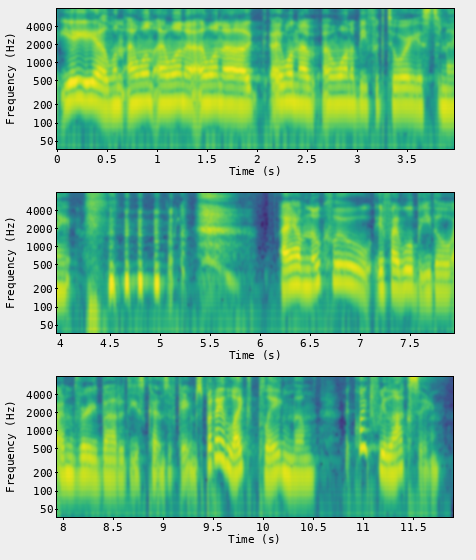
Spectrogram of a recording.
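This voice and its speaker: A woman's voice: mid-range voice, darkish tone, smooth. A woman livestreamer chatting casually while gaming, in a playful, cute anime-streamer manner. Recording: music playing behind the voice. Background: music.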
